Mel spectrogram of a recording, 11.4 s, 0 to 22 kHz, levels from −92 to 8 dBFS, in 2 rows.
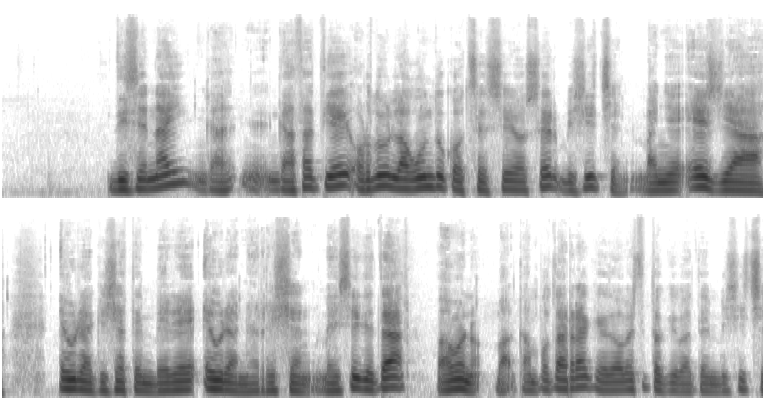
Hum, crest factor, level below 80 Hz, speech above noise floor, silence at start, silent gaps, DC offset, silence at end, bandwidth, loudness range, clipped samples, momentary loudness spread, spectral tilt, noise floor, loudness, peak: none; 16 dB; -62 dBFS; 40 dB; 0.8 s; none; under 0.1%; 0 s; 15 kHz; 1 LU; under 0.1%; 10 LU; -7.5 dB/octave; -63 dBFS; -24 LUFS; -8 dBFS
